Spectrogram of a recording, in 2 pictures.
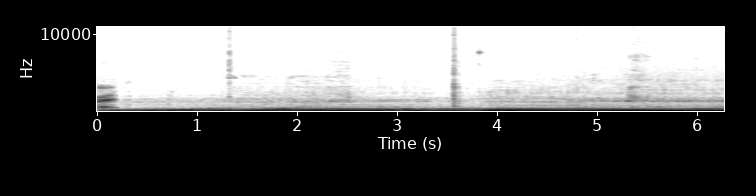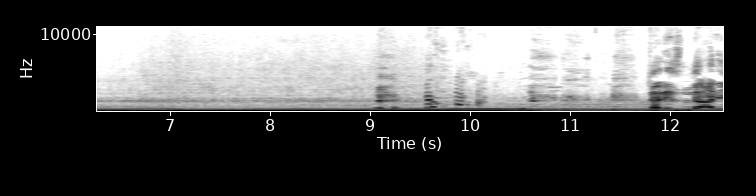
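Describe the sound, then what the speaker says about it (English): Hyundai Sonata with a muffler delete and open header revving repeatedly in loud, rising and falling pulls, close by, with people talking over it. "we're open header right now, and we're probably gonna do some pulls right here after this car passes"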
